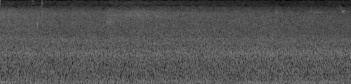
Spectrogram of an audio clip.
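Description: Steady low rumble of outdoor city background noise, with a faint continuous hum and no distinct events.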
